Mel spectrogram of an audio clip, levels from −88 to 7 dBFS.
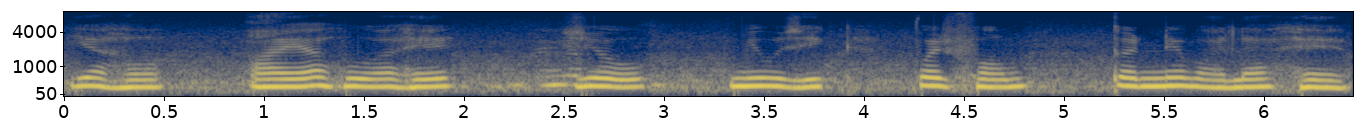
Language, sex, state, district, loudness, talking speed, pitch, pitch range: Hindi, female, Bihar, West Champaran, -11 LUFS, 95 wpm, 240 Hz, 225-255 Hz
